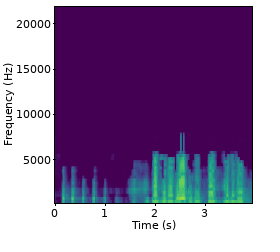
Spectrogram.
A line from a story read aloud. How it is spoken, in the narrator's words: exclaimed the emperor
